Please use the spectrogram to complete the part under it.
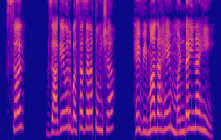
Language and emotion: Marathi, angry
